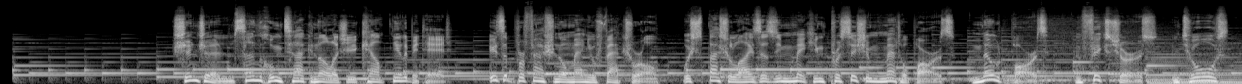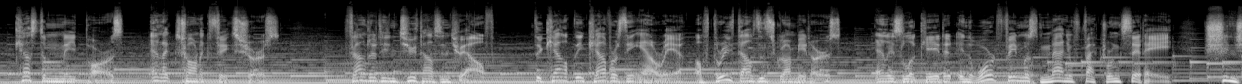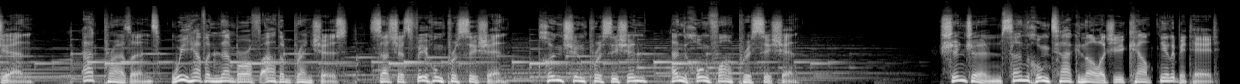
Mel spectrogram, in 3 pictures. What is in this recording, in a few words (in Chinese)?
男英 宣传片 企业 低沉; 英语; 深圳公司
